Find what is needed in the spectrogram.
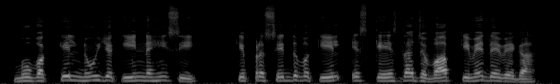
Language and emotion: Punjabi, fearful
